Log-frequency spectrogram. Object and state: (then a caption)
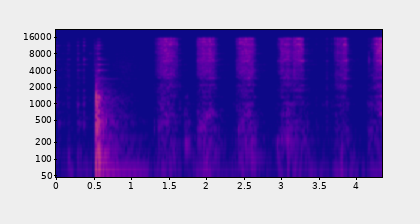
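Rusted metal dagger being scraped. Rust is scraped off a solid rusted metal dagger with an openwork handle, held in gloved hands, using a metal pick and a yellow-handled scraper tool. A sharp knock with a short ringing decay comes first, then five separate rasping scrape strokes with a bright, hissy edge over a low rumble.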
